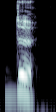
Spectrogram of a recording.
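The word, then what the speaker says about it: deux: follow the same pattern the final letter is silent unless followed by a vowel so 21 on its own is pronounced do do with a silent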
